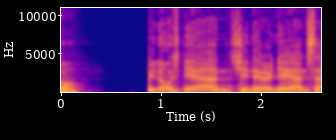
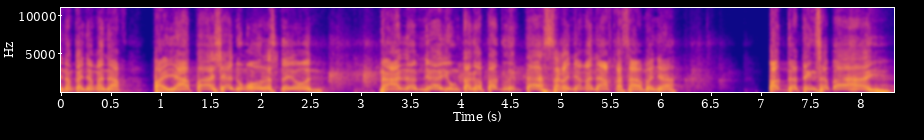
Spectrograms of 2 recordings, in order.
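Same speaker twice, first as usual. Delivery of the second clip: preaching; 7 semitones higher than usual. Real, not acted. Preaching at full force.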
